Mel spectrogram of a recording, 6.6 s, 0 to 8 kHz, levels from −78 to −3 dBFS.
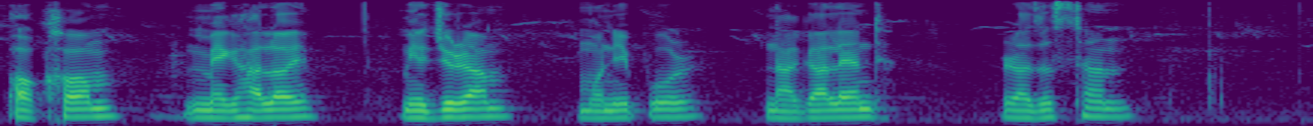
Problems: constant background noise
